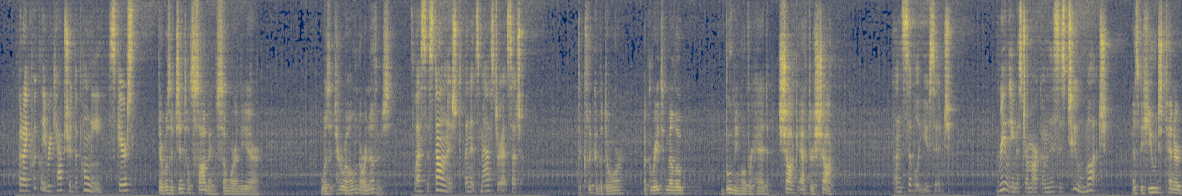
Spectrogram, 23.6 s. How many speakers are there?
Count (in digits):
2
